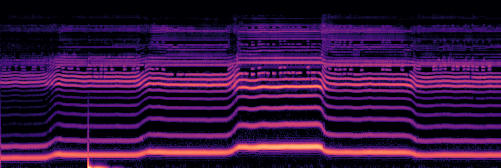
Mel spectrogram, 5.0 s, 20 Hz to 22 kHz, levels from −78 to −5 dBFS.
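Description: Throughout the music, plainly audible codec damage gives a rough, grainy texture, with noise filling the gaps between harmonics and a thin, synthetic-sounding top band. This is likely low-delay AAC compression, AAC-ELD, whose short frames smear pitch detail at a bitrate around 32 kbps. From 0.88 to 1.14 s a phantom power thump intrudes: a supply was switched on a live input, and the voltage step passed through the coupling capacitors as a deep thud decaying over about 58 ms.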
